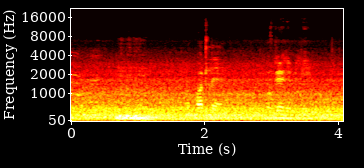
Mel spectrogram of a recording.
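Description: Steady road and engine noise inside a car cruising on a highway, with a voice sounding over it.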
